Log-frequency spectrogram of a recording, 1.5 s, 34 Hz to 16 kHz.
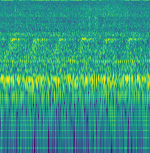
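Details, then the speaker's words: Power Mac G4 Mirror Drive Door, dual 1 GHz, 256 MB DDR, 80 GB HD, Radeon 9000 Pro: steady loud rushing whoosh with faint whine as the cooling fans kick up; exhaust air warm, not hot; loud cooling fans. "Yeah, this thing did definitely kick up the cooling fans."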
